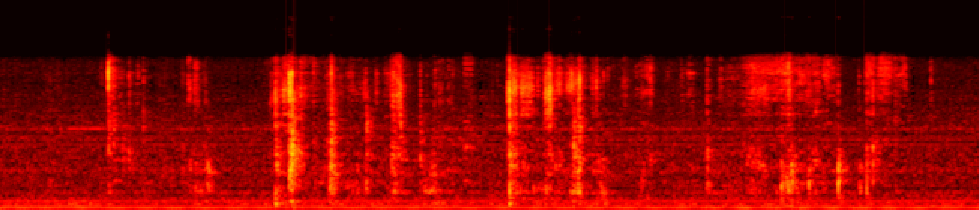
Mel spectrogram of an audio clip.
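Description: A paper lyric sheet being handled: rustling and scattered light taps and knocks, with a longer rustle near the end, over a low steady hum.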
